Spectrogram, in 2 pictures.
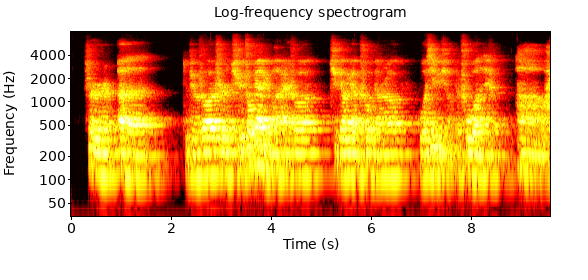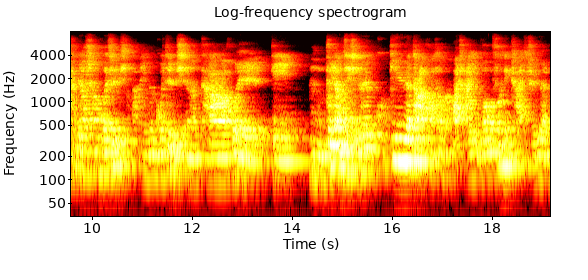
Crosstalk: none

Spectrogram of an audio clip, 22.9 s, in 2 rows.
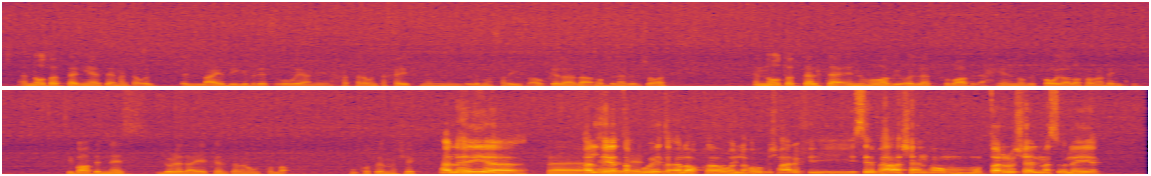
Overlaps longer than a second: present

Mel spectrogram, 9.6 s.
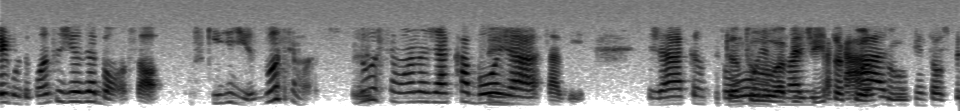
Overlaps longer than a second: present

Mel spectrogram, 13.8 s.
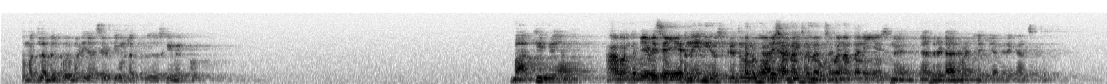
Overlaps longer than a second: present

